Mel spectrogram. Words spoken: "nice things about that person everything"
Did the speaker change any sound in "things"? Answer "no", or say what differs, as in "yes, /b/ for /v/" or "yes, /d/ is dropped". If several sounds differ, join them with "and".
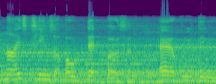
yes, /t/ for /θ/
